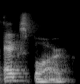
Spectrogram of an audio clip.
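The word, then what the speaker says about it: x̄: bar on the top of it and it's pronounced xar and it's the mean of a set of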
